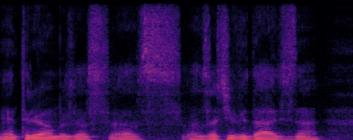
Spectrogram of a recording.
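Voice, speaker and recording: The background is silent and the recording very clean. A man talks in a dark, mellow tone. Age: 60s. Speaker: company president. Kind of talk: podcast interview.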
